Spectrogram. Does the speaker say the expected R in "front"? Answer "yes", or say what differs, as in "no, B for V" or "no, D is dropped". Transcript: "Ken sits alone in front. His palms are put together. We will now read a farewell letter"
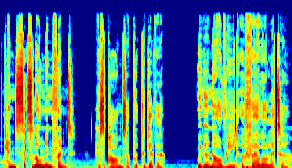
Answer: yes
